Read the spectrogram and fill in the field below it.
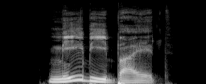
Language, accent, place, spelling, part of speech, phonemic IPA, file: German, Germany, Berlin, Mebibyte, noun, /ˈmeːbiˌbaɪ̯t/, De-Mebibyte.ogg
- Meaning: mebibyte (1,048,576 bytes)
